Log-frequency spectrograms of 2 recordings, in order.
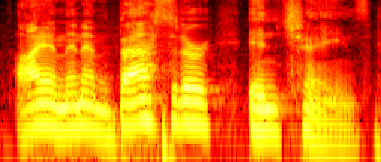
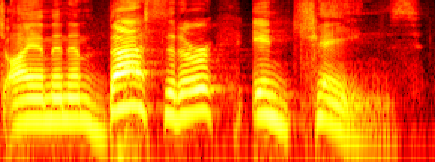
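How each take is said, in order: First: Said in the usual way. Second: Slow emphasis. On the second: Shown as a demonstration.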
